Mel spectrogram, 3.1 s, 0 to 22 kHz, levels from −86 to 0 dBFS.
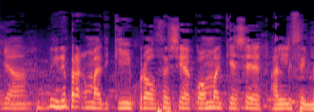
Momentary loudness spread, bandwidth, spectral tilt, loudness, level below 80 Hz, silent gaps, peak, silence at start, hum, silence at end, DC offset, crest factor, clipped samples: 4 LU; 14 kHz; -5.5 dB/octave; -18 LUFS; -32 dBFS; none; 0 dBFS; 0 s; none; 0 s; under 0.1%; 18 dB; under 0.1%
